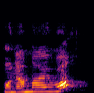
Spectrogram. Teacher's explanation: we created simple, obvious questions by marking the topic with wa in a rising tone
